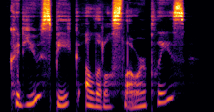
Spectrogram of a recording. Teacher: Listen to my voice. It goes up at the end. It's friendly.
